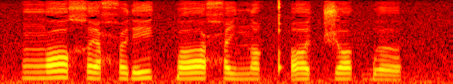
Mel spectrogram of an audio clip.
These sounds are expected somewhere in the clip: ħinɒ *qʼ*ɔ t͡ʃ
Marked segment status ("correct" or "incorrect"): correct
